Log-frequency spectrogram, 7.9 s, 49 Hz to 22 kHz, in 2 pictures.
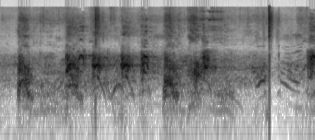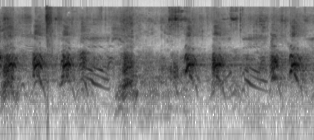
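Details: Dog barking steadily at a dog school in December 2013, rapid yappy barks about three per second with a brief pause midway, a person's voice faintly mixed in.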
